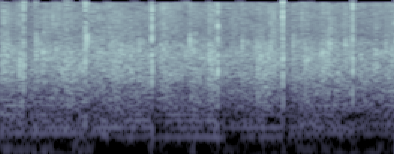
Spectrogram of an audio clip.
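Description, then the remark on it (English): An audience at a morning church service breaks into sustained applause of praise, many hands clapping in a dense, steady wash of bright noise with a few sharper claps standing out, and no voices heard over it. “Why don't you give him a big hand clap of praise in the house of the Lord this morning?”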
